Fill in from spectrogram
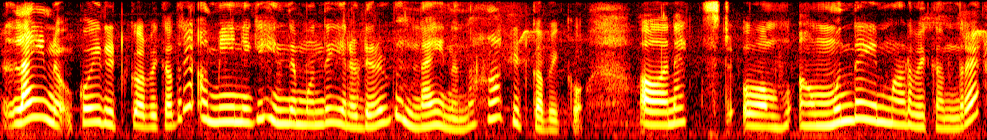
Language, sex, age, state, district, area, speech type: Kannada, female, 18-30, Karnataka, Uttara Kannada, rural, spontaneous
